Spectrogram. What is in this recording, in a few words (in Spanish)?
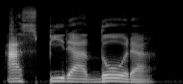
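"aspiradora" Spanish, male; UTENSILIOS; AppLenguaje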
